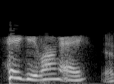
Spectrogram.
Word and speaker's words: Hagee: Hagee, long A.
